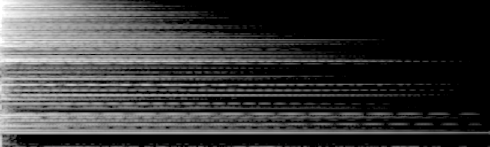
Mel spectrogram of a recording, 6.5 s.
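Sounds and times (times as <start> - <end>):
ride cymbal: 0.0 - 3.5.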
